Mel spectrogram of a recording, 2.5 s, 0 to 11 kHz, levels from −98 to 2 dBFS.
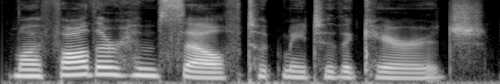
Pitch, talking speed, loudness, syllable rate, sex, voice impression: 205 Hz, 190 wpm, -18 LUFS, 5.0 syllables/s, female, feminine, slightly adult-like, slightly clear, slightly cute, friendly, slightly sweet, kind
